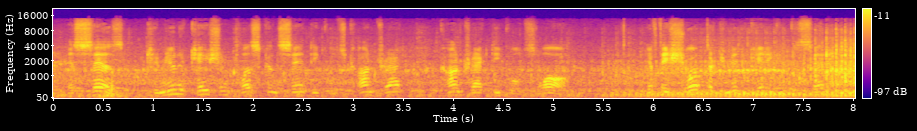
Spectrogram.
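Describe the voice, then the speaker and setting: A man's fairly quick speech with ordinary pitch variation, audible room echo and noticeable background noise. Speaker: castle builder. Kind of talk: rant. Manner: loud; repetitive stammering.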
